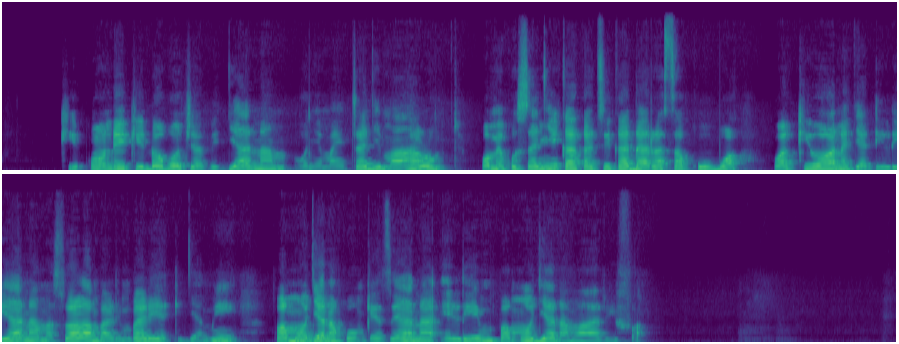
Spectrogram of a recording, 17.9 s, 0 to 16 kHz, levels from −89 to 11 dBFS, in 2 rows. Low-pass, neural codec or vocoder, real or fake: 14.4 kHz; autoencoder, 48 kHz, 128 numbers a frame, DAC-VAE, trained on Japanese speech; fake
